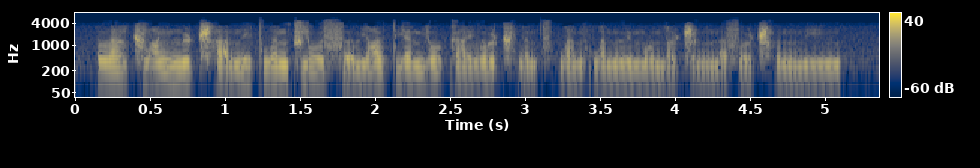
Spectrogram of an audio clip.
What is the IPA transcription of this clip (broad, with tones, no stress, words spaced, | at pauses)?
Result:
lä˧˥ʈ͡ʂwɑ˧˥ŋ n̪y˧˥ʈ͡ʂʰä̰˨˩n̪i˥˧t̪wə˥˧n t͡ɕjo˥˩ʊ̯sɤ̰˨˩ljɑ˥ʊ̯ t̪jɛ˥mjo˥˩ʊ̯ka˧˥ɪ̯lo˥ʊ̯ ʈ͡ʂʰwə̰˨˩nt͡sʰwa˧˥nkwa˧˥nly˧˥ mo˥˩ʊ̯n̪jɑ˩ʊ̯ʈ͡ʂɤ˧˥ŋ n̪ä̰˨˩so˧˥ʊ̯ʈ͡ʂʰɤ˥˩ŋ mi˥ŋ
